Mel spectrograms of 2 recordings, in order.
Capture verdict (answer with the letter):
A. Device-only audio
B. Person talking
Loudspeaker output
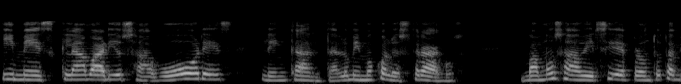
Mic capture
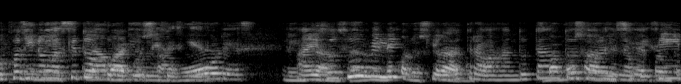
B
